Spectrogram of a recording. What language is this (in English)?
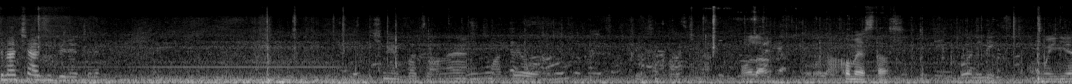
Romanian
